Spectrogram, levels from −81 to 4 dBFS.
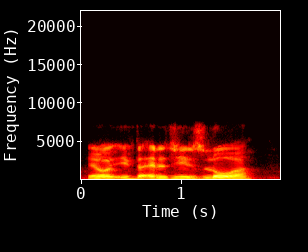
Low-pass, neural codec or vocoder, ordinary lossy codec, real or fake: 7.2 kHz; none; Opus, 24 kbps; real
